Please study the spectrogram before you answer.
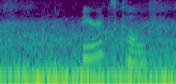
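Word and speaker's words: Baird: This is Beard's Cove. Oh, is that what it is? Beard's Cove. Yep. Spell it. B-A-I-R-D. So why'd you call it beard, like on a man's face?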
